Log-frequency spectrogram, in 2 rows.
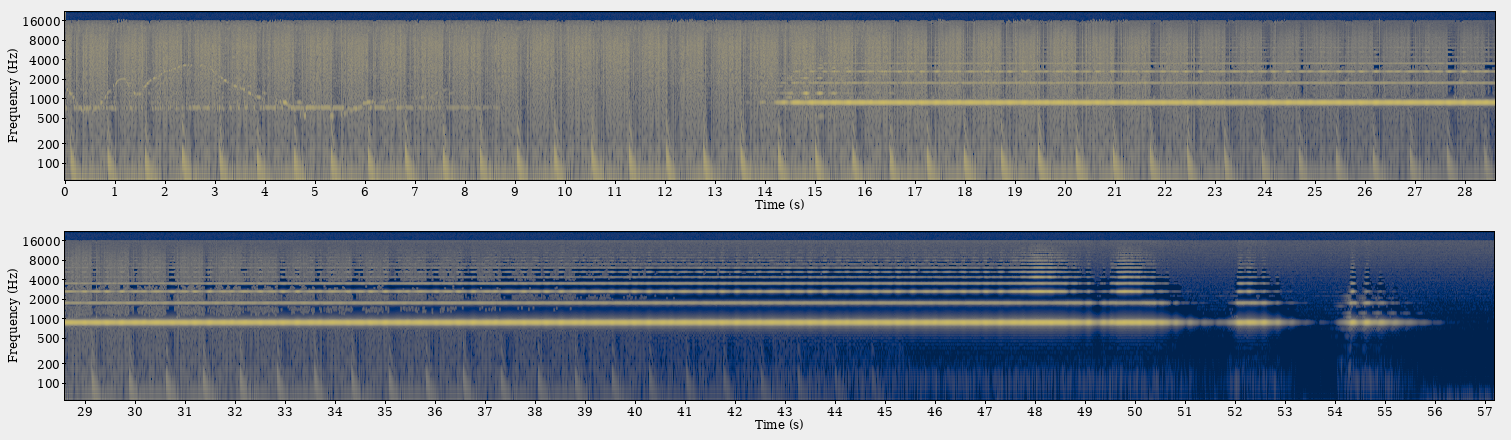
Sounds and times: feedbacks 0.0 - 23.3
Drone 0.0 - 43.4

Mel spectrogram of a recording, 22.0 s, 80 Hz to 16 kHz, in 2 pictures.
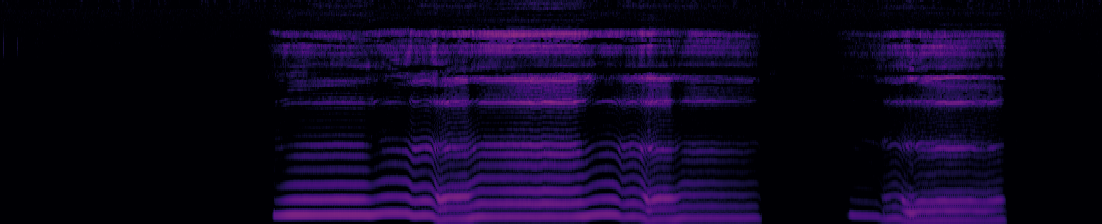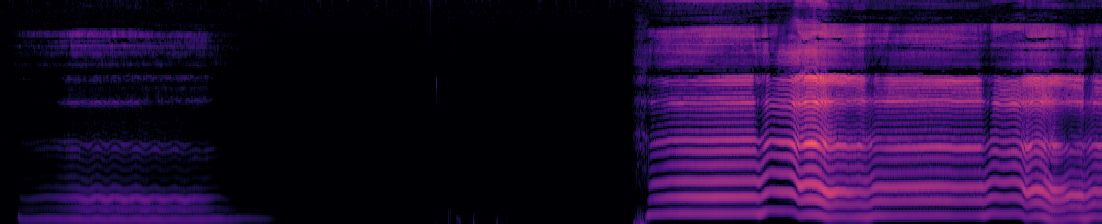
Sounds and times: vocals 2.6 - 7.8
vocals 8.4 - 10.2
vocals 10.9 - 13.9
vocals 17.3 - 22.0

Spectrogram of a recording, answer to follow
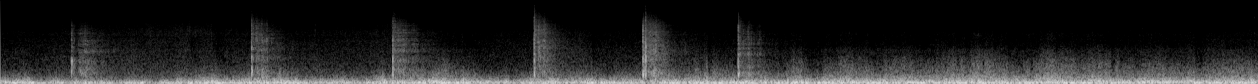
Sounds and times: windy 0.0 - 12.5
shotgun 2.5 - 2.9
shotgun 3.9 - 4.3
shotgun 5.4 - 5.8
shotgun 6.4 - 6.8
shotgun 7.4 - 7.8

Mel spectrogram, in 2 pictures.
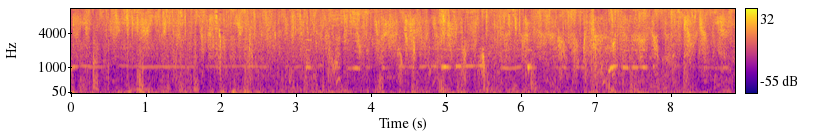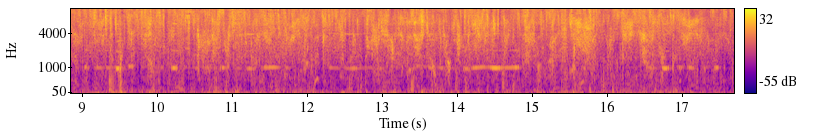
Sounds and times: Low Electricity crackling 0.0 - 17.4

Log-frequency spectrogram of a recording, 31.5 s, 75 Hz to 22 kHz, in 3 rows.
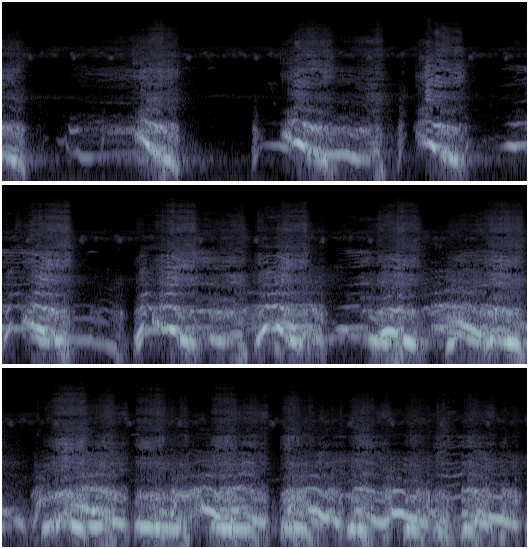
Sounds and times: Male lions roaring 10.2 - 31.5

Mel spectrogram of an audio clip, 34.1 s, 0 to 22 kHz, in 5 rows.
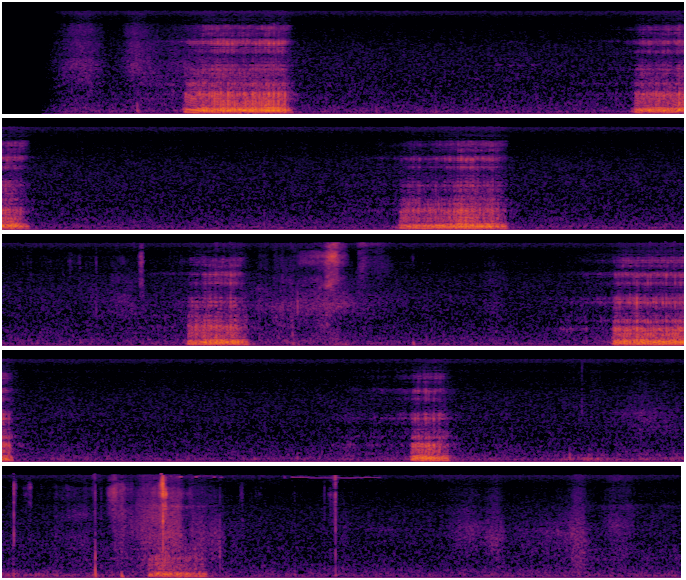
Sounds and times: Snoring sounds 1.8 - 3.0
Snoring sounds 6.2 - 7.2
Snoring sounds 10.7 - 11.9
Snoring sounds 15.5 - 16.2
Snoring sounds 19.4 - 20.6
Snoring sounds 23.9 - 25.0

